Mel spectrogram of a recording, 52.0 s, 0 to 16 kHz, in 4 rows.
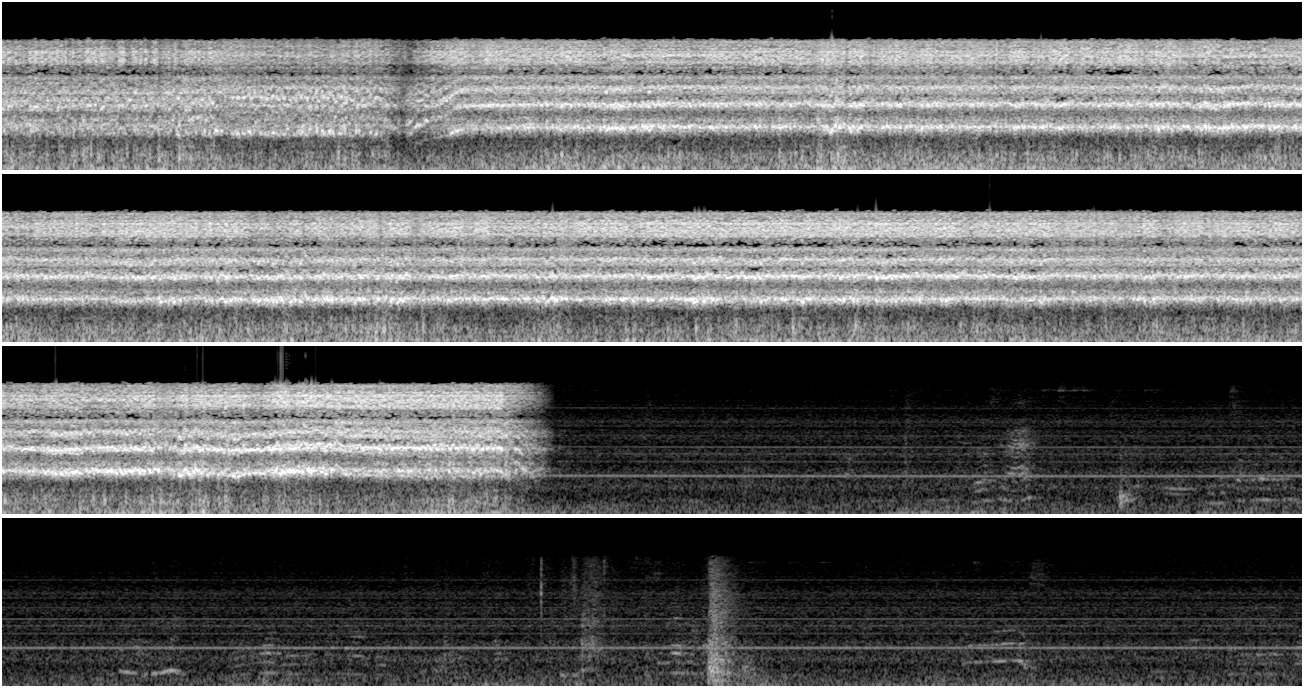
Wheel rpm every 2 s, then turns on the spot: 170, 160, 200, 230, 230, 230, 230, 230, 240, 230, 230, 230, 230, 220, 230, 110, 0, 0, 0, 0, 0, 0, 0, 0, 0, 0.
none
